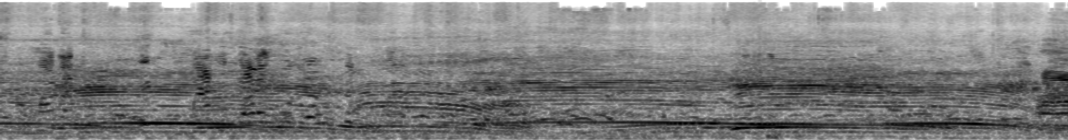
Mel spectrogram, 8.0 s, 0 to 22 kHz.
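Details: Sahiwal bull calves at Ambari haat, Dinajpur, Bangladesh, on Monday 11 May, as trading begins. Repeated long moos follow one another almost without pause, with market crowd sounds behind them.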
